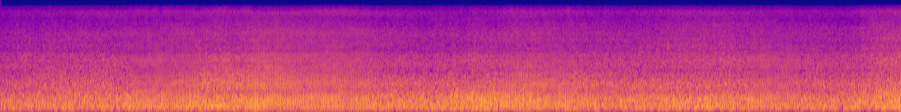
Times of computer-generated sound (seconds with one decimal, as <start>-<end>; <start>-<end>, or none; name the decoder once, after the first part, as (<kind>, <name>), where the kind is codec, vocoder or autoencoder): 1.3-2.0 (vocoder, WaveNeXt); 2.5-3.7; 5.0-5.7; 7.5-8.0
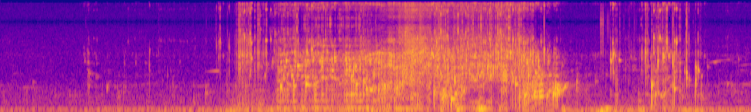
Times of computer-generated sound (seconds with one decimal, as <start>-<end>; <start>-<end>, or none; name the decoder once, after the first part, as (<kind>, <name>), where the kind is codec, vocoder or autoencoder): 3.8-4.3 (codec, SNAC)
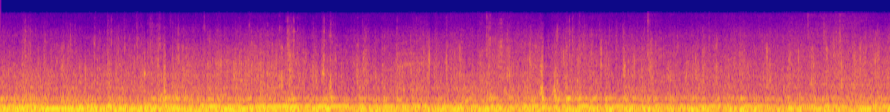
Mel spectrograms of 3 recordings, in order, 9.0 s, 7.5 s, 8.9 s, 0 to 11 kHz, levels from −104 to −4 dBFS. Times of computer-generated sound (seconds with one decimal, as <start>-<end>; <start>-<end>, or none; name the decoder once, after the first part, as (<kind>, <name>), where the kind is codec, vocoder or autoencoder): none

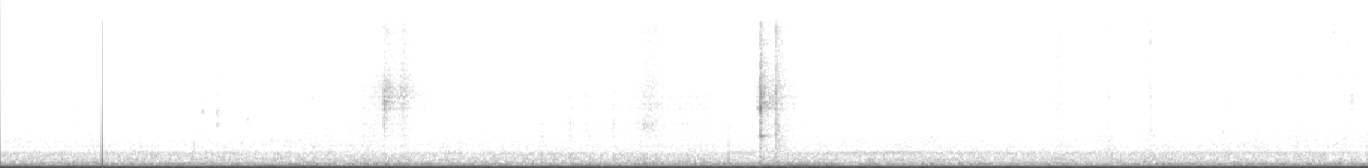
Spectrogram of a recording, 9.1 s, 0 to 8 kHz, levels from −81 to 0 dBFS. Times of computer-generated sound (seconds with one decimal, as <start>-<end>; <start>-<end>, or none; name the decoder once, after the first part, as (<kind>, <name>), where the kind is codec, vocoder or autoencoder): 2.1-2.9 (autoencoder, DAC-VAE); 3.3-8.0

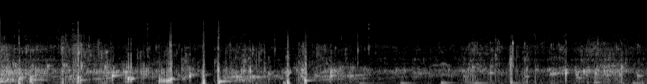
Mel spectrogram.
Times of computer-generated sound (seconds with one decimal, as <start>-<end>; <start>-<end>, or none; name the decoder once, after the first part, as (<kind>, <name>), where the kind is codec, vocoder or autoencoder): 1.3-2.2 (vocoder, Vocos)

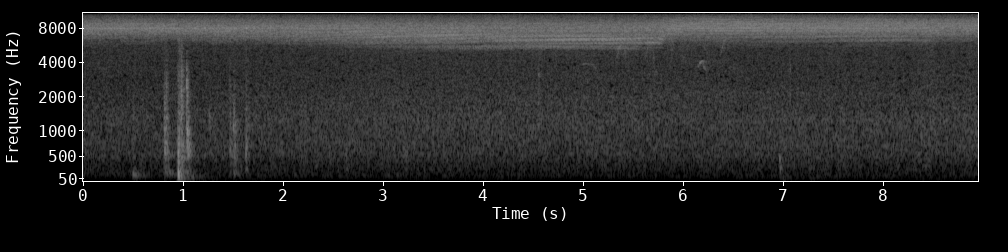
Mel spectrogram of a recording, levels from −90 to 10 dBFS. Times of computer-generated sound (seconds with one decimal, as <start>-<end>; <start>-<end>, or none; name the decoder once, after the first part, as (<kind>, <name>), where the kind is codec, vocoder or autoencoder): 0.0-2.2 (vocoder, BigVGAN v2); 3.0-4.5; 6.8-9.0

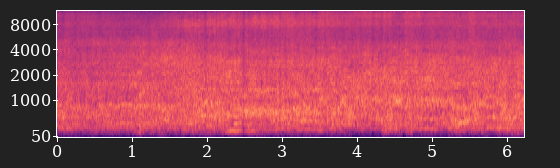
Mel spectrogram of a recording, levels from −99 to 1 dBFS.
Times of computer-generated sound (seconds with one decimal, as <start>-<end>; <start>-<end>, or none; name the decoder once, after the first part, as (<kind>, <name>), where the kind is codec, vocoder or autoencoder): 0.0-1.6 (codec, SNAC); 2.3-6.2

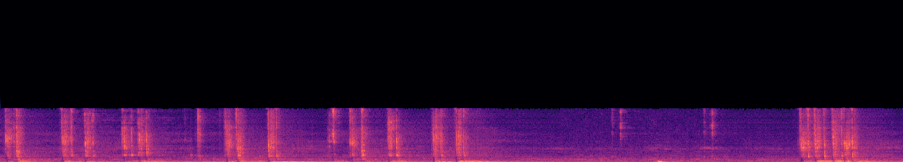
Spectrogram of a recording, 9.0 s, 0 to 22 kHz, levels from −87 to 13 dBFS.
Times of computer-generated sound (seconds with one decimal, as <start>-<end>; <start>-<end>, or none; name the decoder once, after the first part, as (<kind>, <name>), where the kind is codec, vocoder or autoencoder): 0.0-0.7 (codec, DAC); 1.9-5.6; 7.0-9.0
